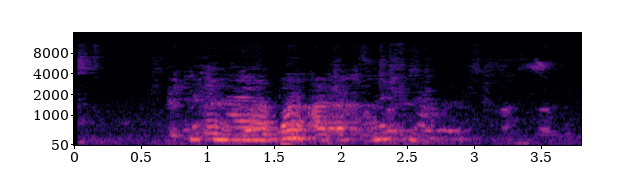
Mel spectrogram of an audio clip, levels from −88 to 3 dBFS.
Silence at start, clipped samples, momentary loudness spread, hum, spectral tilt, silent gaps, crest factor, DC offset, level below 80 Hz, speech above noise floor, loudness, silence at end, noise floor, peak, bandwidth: 0.05 s; under 0.1%; 21 LU; none; -7 dB/octave; none; 18 dB; under 0.1%; -56 dBFS; 29 dB; -32 LUFS; 0.2 s; -61 dBFS; -16 dBFS; 11.5 kHz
